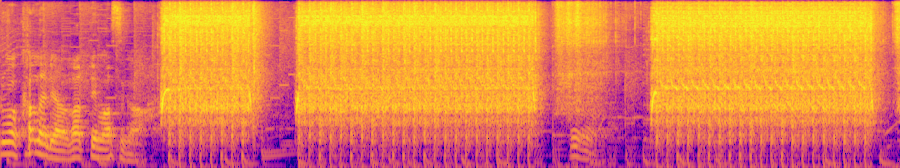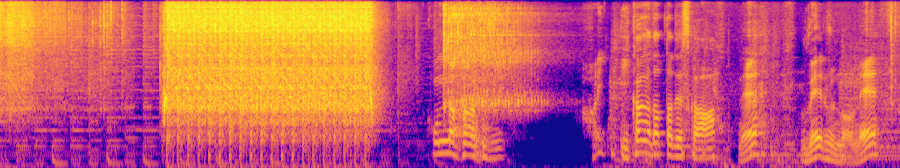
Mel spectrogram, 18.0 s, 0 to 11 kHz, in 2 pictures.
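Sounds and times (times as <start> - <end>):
electric airsoft gun full-auto bursts: 1.6 - 14.6.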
